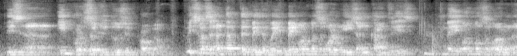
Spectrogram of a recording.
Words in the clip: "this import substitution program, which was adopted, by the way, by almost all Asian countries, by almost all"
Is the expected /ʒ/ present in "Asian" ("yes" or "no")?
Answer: no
